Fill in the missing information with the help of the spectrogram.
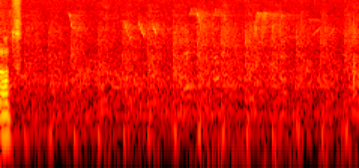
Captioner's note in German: Hämmern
